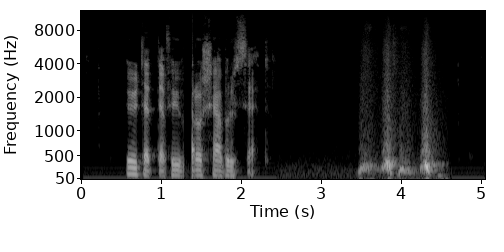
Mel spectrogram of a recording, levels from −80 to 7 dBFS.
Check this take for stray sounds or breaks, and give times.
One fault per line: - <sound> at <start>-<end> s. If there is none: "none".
- dropout at 1.3-1.4 s
- whoosh at 3.5-4.6 s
